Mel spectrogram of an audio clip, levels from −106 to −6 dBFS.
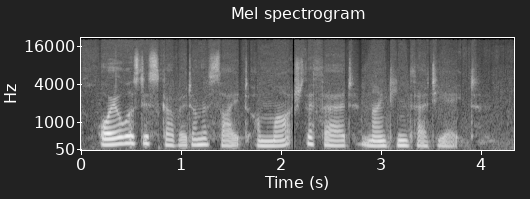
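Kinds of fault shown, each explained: Stuck bit: Added noise rides on the speech throughout, and the pauses between phrases are filled with a gritty noise floor instead of going quiet. The likely cause is a single data bit held at a fixed value by a broken line or converter, so roughly half the samples are pushed off by that bit's weight in a pattern that follows the waveform. Near-silent passages keep crossing zero, and the stuck bit turns each sign change into noise.
Gap between stream segments: One hard-edged hole of silence, 21.7 ms long, falls at 2.11 s, between "on the site on" and "the third nineteen". It happens where the time stamps of two consecutive segments fail to meet. The player covers the missing interval with silence, so the sound cuts out abruptly and then resumes with nothing lost. The position fits a boundary between 2-second segments.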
